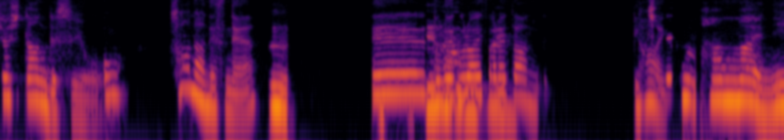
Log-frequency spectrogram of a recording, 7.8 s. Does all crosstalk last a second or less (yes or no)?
no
